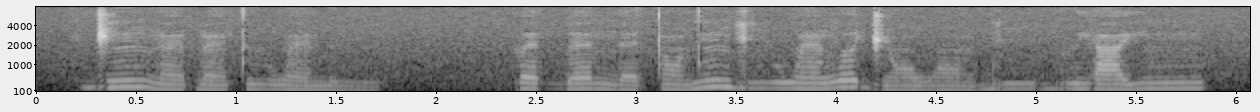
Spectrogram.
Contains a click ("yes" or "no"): no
